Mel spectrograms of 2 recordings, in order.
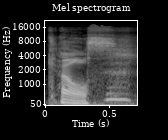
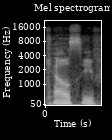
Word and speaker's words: Kelce: Our last name is pronounced Kels, but everyone said Kelce from the beginning and I never corrected anyone.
